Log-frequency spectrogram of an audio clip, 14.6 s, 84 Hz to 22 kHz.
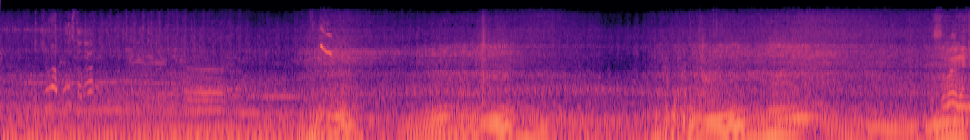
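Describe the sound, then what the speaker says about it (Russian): A Land Rover Defender 4x4 off-roading revs its engine hard in repeated rising and falling surges, loud and close, with people talking over it. "серьезный внедорожник."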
